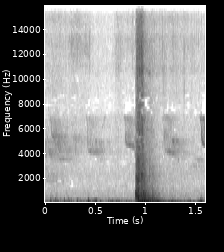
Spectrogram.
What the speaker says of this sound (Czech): Já zavřu dveře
